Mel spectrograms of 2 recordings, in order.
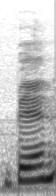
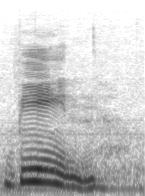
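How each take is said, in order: First: The vowel is a short I sound. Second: The vowel is a long E sound. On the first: "it's only in the American accent" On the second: "Canadians, for example, pronounce it with a long E sound"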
